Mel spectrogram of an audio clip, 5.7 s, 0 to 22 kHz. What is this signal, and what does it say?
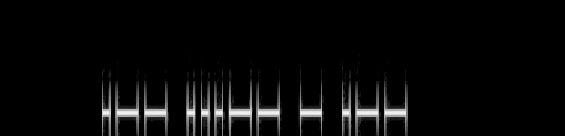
Morse code, heard as a keyed tone, about 17 wpm, 700 Hz. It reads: W3TW
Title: Easy Call Signs Repeated 3x - 17wpm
